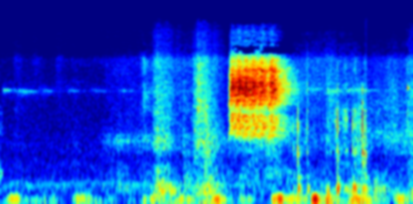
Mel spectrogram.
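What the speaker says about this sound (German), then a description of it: "Oh weh, hier ist ein Vogel drin." A bird trapped inside an abandoned spa clinic building gives a few scattered calls and rustles, then a sharp, louder burst, with faint knocking and movement around it in a quiet, echoing room.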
